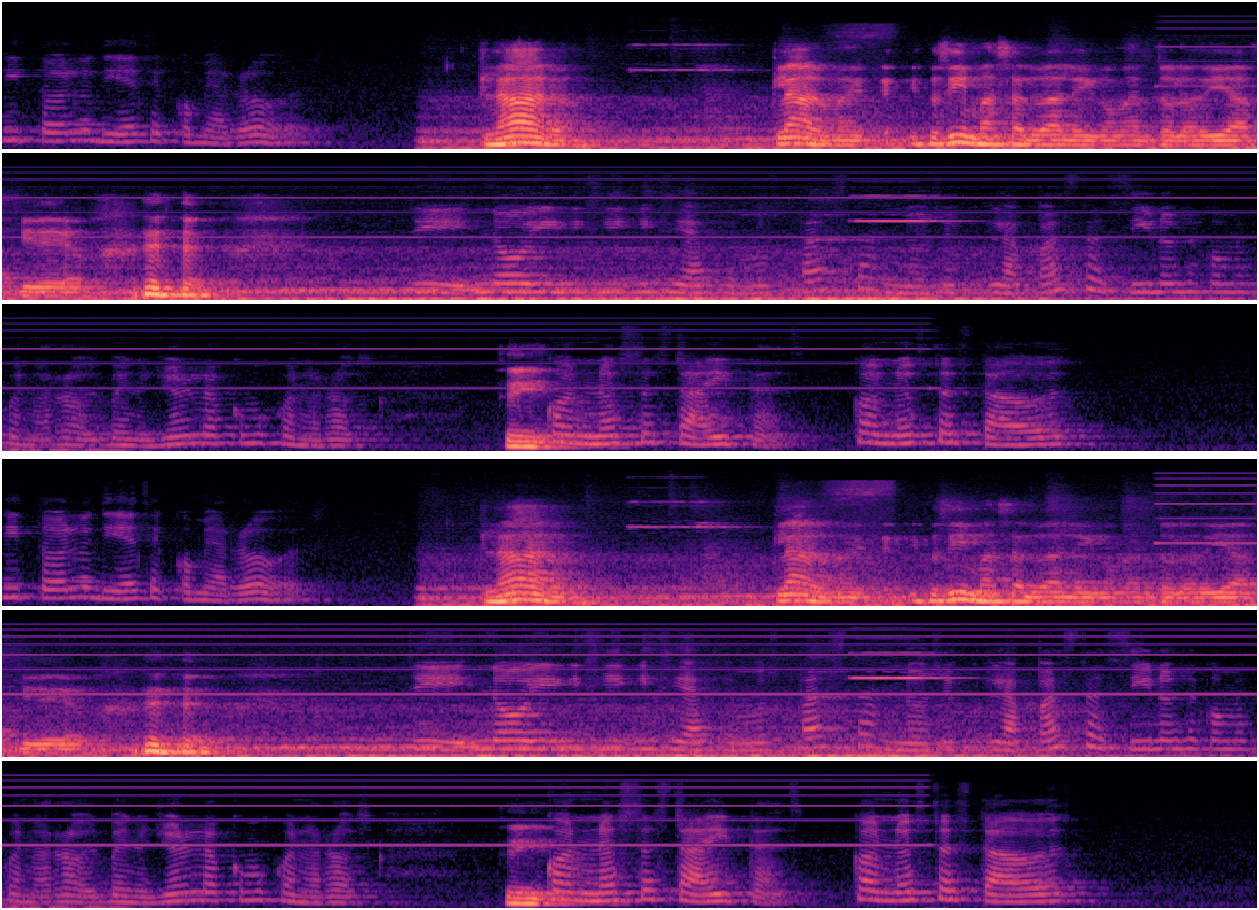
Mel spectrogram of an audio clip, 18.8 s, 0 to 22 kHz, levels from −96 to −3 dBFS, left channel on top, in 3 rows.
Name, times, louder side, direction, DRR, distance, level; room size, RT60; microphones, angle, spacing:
voice 1, 0.0-1.5 3.9-4.2 8.3-14.4 15.3-16.5 16.8-17.9, right 1 dB, 30° right, 0.7 m, -43 dB
sound 1, 2.1-13.1, equal, 65° right, 2.0 m, -39 dB
voice 2, 2.4-3.0 3.9-7.7 15.1-15.3, left 1 dB, 50° left, 0.7 m, -27 dB
sound 2, 5.8-17.2, right 8 dB, 85° right, 1.0 m, -52 dB
17.0 x 9.9 x 2.6 m
head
